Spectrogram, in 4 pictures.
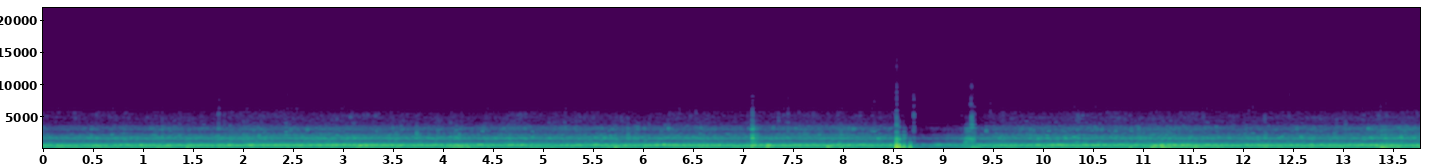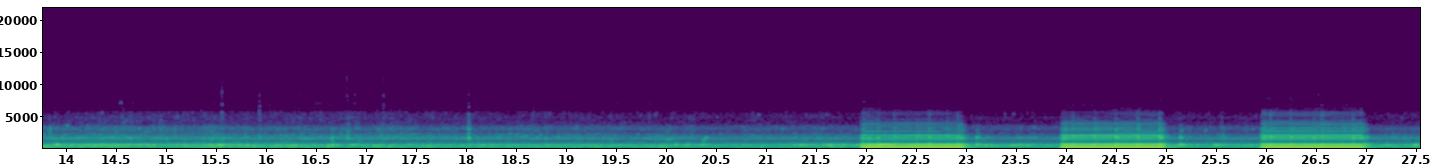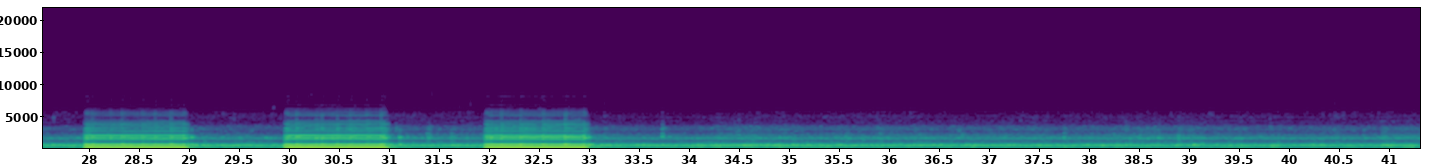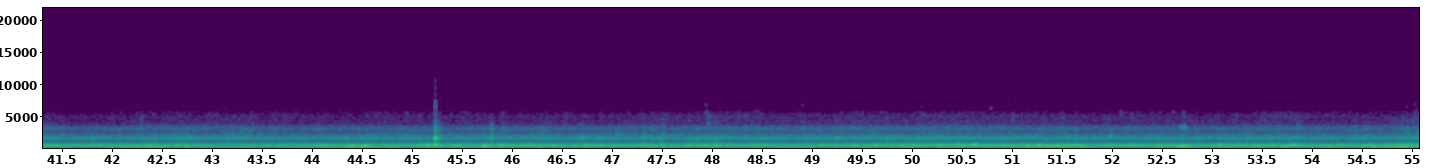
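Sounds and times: pool water hiss and gurgle underwater: 0.0 - 55.0
underwater signal horn: 21.8 - 33.6.

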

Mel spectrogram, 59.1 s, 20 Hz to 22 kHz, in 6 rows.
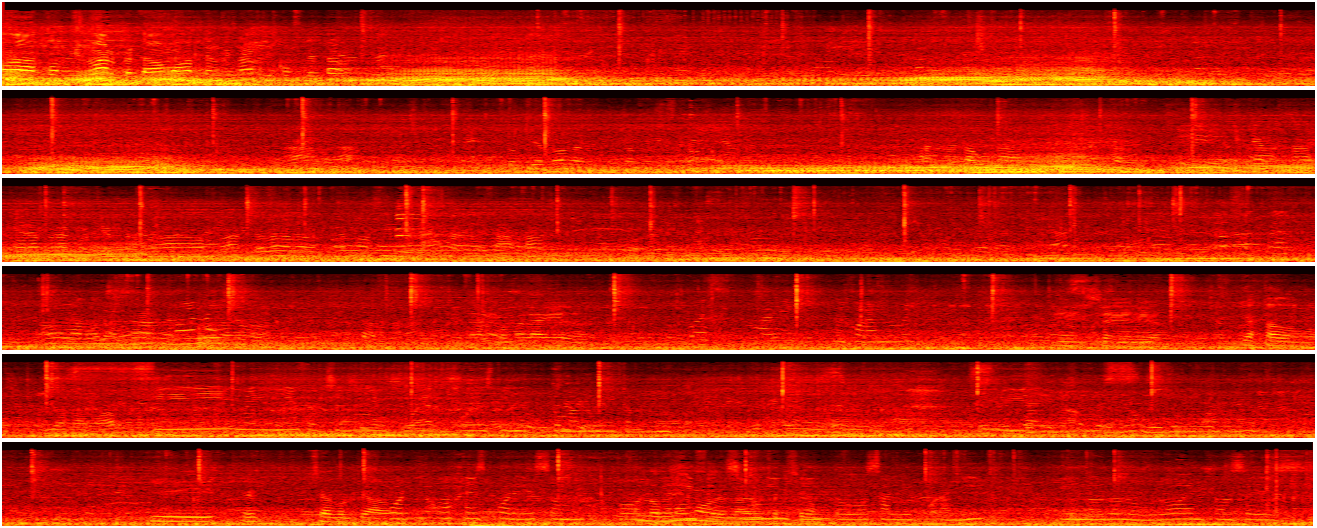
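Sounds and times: passers-by talking: 0.0 - 59.0
people's voices: 0.0 - 59.0
street traffic rumble: 0.0 - 59.0
vehicle engine humming: 0.0 - 59.0.

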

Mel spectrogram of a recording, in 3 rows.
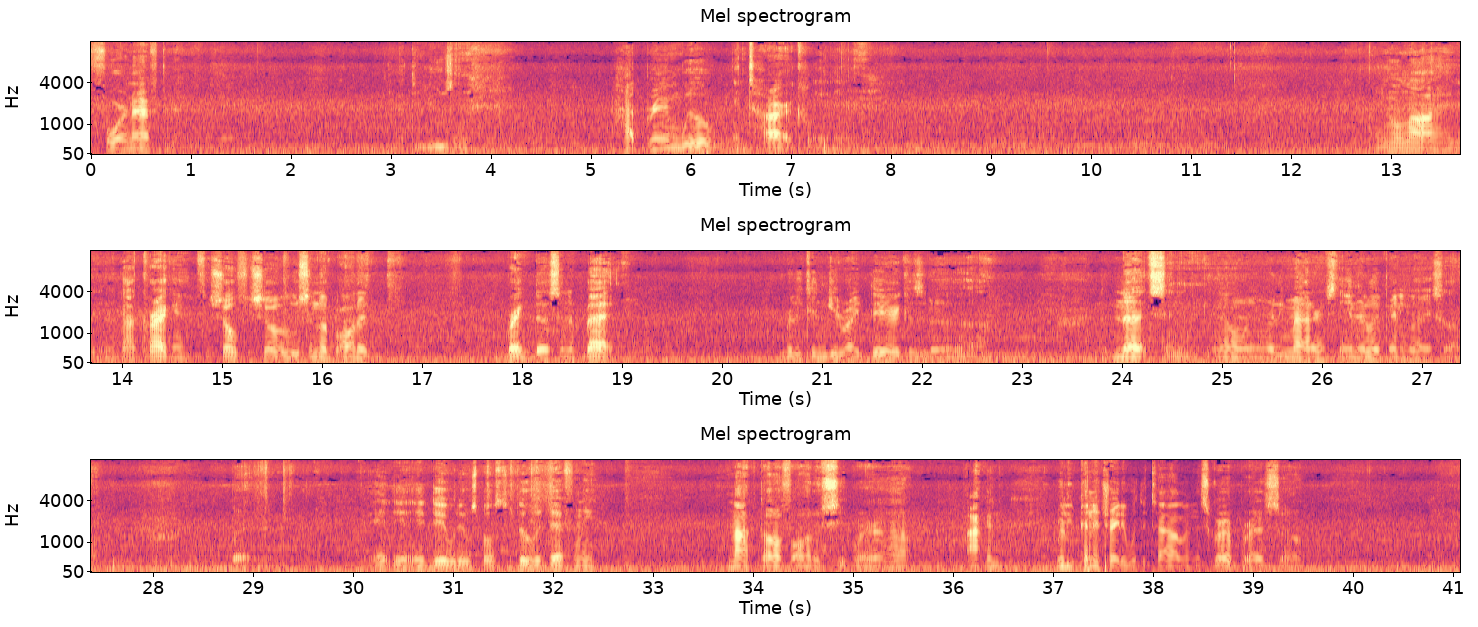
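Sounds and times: low outdoor rumble: 0.0 - 41.0.

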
